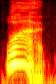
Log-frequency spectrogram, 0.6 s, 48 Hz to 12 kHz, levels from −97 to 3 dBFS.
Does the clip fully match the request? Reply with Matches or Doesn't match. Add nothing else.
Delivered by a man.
Matches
